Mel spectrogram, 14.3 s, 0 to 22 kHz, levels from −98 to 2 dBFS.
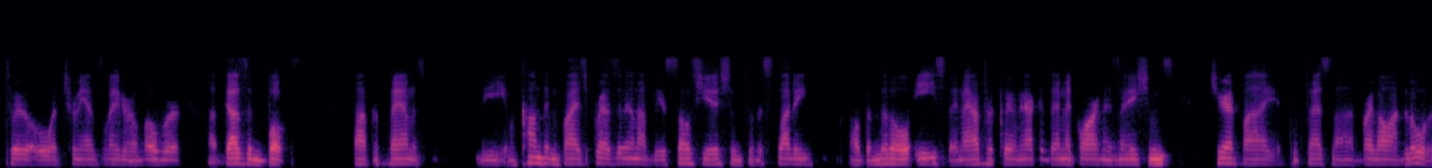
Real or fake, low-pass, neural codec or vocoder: fake; 5.4 kHz; codec, 16 kHz, 0.5 kbps, X-Codec, HuBERT features, trained on general audio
